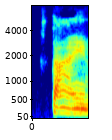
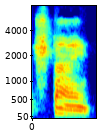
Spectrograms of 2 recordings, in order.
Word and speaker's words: Stein: I would prefer to use the ordinary British pronunciation of his family name, Stein. Of course, this is how generally it is known. Here in Pakistan, we know perfectly that his name should be rather pronounced Stein.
